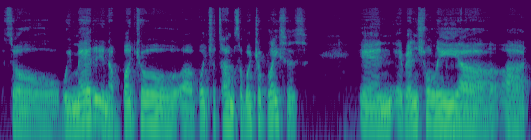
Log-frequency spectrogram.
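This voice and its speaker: Rambling man from Puerto Rico. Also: on the high side. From Puerto Rico and Miami. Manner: rambling, hesitant storytelling with many fillers. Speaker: panel guest. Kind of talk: casual chat.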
